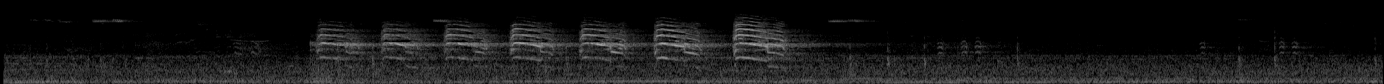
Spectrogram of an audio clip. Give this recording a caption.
The cry of a Red-Shouldered Hawk flying slow figure eights over a lake in Mid-Winter.
Recorded on Sunday January 22nd, 2017 using the Sound Devices 702 with two Sennheiser ME66s.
